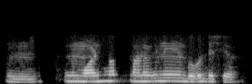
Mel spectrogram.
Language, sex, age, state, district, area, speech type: Assamese, male, 18-30, Assam, Lakhimpur, urban, conversation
